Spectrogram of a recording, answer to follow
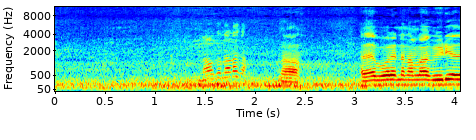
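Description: Steady hum of road traffic from cars on the adjacent road, with a person talking over it in the second half.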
